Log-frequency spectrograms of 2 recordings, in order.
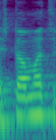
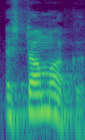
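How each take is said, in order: First: स्टमच with a ch sound at the end, the wrong way. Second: स्टमक with a clear k sound at the end; correct k ending. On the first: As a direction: say स्टमच ending in च, as a mistake. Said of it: "स्टमच नहीं". (स्टमच को अंत में च की ध्वनि से गलत उच्चारण) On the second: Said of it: "क, इसको क पढ़ते हैं". (स्टमक को अंत में साफ़ क की ध्वनि से सही उच्चारण) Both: Shown as a demonstration.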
